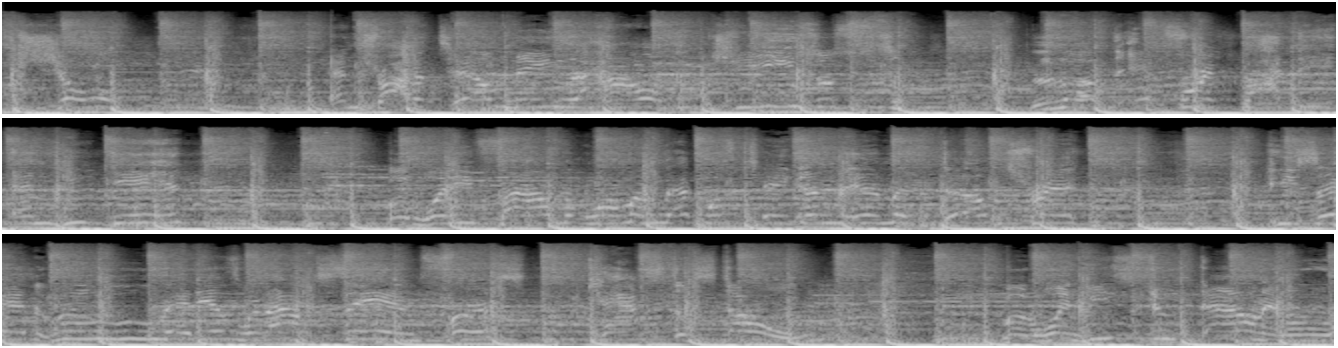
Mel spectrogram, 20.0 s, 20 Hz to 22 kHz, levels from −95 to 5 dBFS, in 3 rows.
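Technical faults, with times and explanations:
8.28 to 8.30 s, corrupt frame decoded: a brief chirp-like burst of misplaced energy, peaking fairly loud at about -10 dBFS. A couple of damaged compressed frames were played anyway. Their misread codes and gains put energy at wrong frequencies for that instant.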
